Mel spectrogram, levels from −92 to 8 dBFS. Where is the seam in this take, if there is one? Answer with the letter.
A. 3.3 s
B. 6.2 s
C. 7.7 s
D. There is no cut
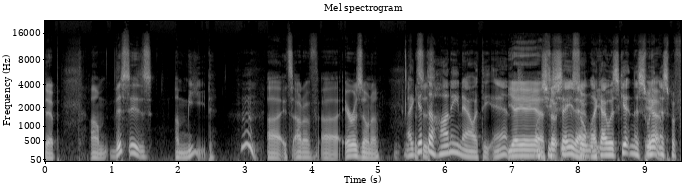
A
